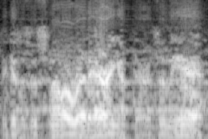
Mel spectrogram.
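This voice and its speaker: An American actor playing a wry, unflappable private detective in a 1940s radio drama, with dry, clipped, wisecracking delivery. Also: male voice, on the low side, expressive, brisk, heavy background noise, natural voice. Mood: dry, probing. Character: wry, unflappable male private detective narrating his case. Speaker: radio drama lead and narrator. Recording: 1940s radio broadcast with music.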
